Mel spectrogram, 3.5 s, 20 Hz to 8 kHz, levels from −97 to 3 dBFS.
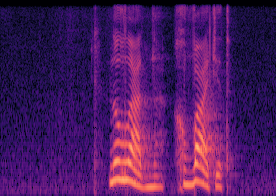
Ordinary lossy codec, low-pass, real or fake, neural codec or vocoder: none; 7.2 kHz; real; none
